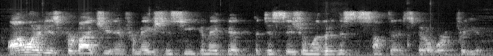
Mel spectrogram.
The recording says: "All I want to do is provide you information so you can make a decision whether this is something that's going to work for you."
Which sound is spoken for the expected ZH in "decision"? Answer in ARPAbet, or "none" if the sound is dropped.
ZH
